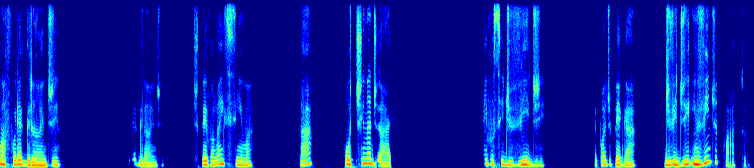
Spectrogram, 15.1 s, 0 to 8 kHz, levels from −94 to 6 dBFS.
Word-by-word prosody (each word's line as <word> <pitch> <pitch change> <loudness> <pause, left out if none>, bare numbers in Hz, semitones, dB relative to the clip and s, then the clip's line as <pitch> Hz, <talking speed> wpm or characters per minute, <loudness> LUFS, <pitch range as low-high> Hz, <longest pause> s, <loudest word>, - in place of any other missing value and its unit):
uma 205 -2 +8
folha 190 +2 +1
grande 160 -1 0 1.4
folha 215 - -18
grande, 145 -4 -6 0.7
escreva 175 -1 -1
lá 185 +4 -2
em 220 - +4
cima, 165 -4 -5 0.9
tá? 205 +8 -5 0.7
Rotina 240 +5 +2
diária. 170 -8 -6 1.9
E 215 - -3
você 200 -1 -4
divide 160 -3 0 1.0
Você - - -8
pode 190 +2 -6
pegar 155 -5 -3 0.6
dividir 175 +3 +3
em 210 - +11
24. 285 +9 -2
175 Hz, 85 wpm, -24 LUFS, 160-195 Hz, 1.9 s, em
